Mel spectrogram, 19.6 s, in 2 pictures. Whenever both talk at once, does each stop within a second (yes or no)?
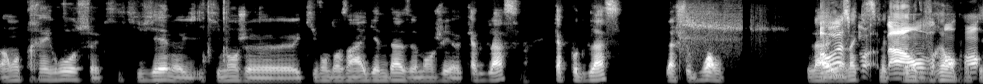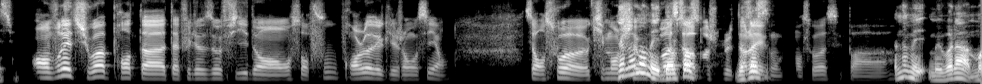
no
